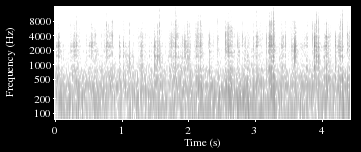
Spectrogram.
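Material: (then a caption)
Chocolate. A long fingernail scratches along the grooves of an unwrapped solid milk chocolate bar resting on a palm. The result is quiet, quick, irregular scraping strokes with a bright, dry texture and almost no ring.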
